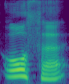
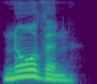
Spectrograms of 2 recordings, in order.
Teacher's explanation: the TH in author is voiceless, but it's voiced in northern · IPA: θ,ð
